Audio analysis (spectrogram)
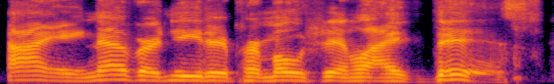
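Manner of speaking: deep, drawn-out mock tweet read-out; imitating Clarissa's tone. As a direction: read her tweet low and slow, punching each dot. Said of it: "You know that's how she was saying it when she tweeted it".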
